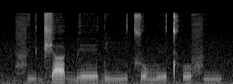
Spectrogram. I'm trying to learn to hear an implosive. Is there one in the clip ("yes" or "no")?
yes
